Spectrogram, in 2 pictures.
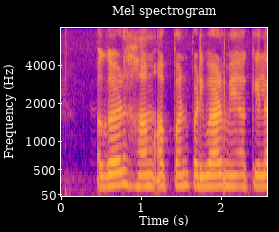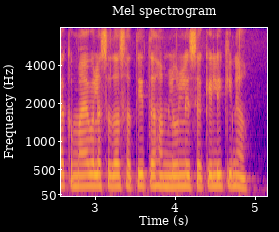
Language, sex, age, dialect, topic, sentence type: Magahi, female, 31-35, Western, banking, question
